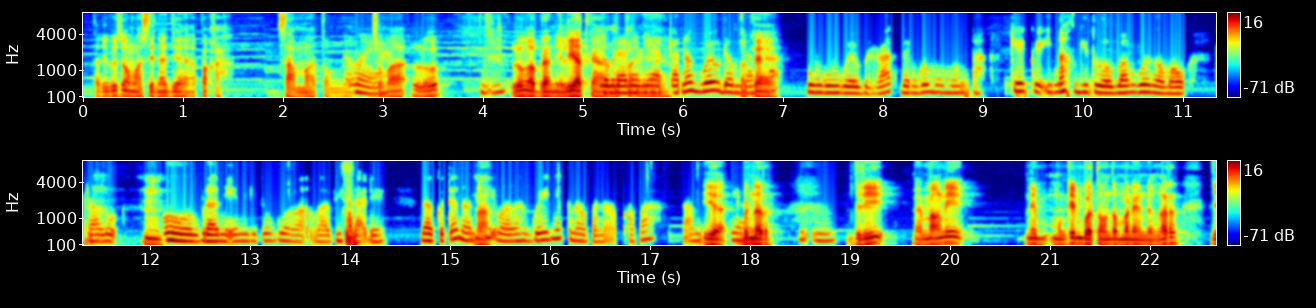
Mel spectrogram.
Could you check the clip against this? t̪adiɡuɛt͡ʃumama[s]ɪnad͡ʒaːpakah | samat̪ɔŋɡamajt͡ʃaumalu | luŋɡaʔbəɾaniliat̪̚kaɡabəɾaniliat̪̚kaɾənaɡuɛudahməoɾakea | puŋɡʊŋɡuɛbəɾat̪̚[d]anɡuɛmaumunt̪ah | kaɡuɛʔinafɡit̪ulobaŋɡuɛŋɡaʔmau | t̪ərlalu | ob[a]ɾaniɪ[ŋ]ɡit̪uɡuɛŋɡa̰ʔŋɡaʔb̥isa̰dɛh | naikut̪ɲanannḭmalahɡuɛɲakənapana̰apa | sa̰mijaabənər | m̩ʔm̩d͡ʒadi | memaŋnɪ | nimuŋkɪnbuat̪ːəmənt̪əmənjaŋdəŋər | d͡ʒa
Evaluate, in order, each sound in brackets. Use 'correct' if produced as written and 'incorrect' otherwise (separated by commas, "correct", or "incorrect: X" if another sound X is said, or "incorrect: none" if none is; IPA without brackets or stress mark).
correct, correct, incorrect: ə, incorrect: n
